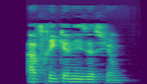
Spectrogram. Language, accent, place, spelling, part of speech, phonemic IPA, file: French, France, Lyon, africanisation, noun, /a.fʁi.ka.ni.za.sjɔ̃/, LL-Q150 (fra)-africanisation.wav
- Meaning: Africanization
